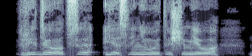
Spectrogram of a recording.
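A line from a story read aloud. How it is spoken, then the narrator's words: Muffled. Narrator (Russian): глухо отозвался Гриша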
